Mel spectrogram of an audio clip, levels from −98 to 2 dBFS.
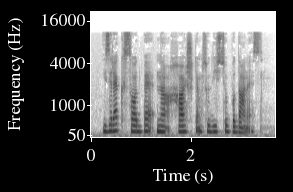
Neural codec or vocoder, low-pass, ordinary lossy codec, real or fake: none; 14.4 kHz; MP3, 48 kbps; real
